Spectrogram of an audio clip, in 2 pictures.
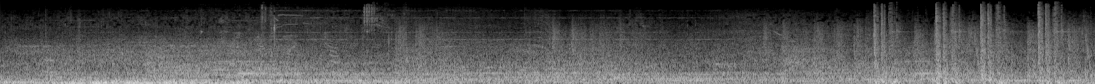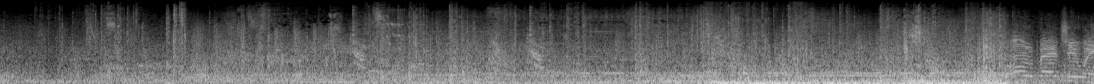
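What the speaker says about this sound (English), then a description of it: "Kraken's on the move!" A towering Kraken walker from Halo 5 lumbers forward through a battlefield, its heavy mechanical clanks and grinding joints buried in a dense, continuous roar of gunfire, booms and crashing debris that stays loud throughout.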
